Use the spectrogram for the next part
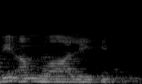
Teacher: for proper tajweed, we will also pronounce this as a kasra, him, because li, him, both are together in kasra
